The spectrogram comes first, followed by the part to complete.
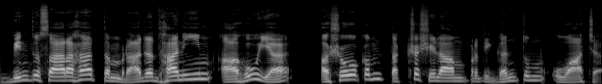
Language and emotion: Sanskrit, neutral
